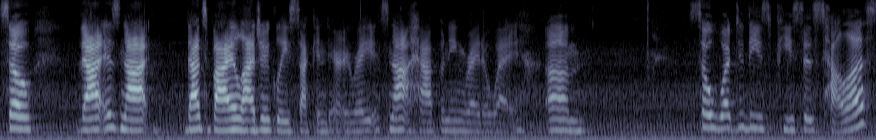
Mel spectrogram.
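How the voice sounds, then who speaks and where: Through noticeable background noise, a woman with a fairly high pitch and fairly even intonation speaks with long, frequent pauses. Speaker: literacy coach. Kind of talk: presentation. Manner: fast; hesitant, many fillers.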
